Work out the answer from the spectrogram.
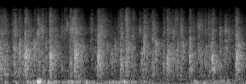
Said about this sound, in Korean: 박수로 모셔보도록 하겠습니다.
